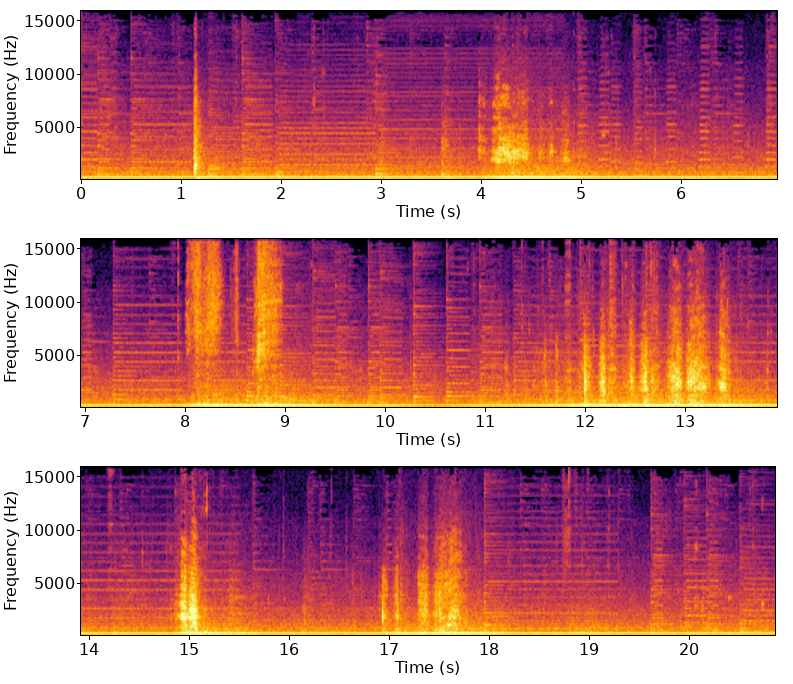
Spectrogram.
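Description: Background music with a steady held note under close-miked eating noises: a sharp click about a second in, then several short bursts of chewing and fork-on-plate sounds, the loudest about three quarters of the way through.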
